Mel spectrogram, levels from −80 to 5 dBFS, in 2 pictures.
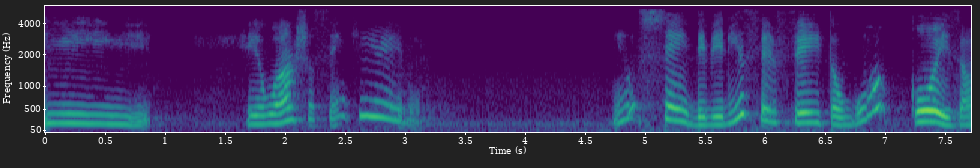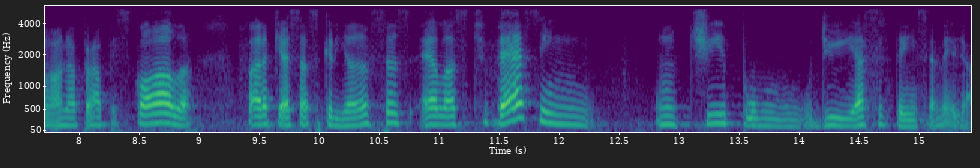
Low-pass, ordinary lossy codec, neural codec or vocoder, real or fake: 5.4 kHz; none; codec, 16 kHz, 1.1 kbps, Voila-Tokenizer; fake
